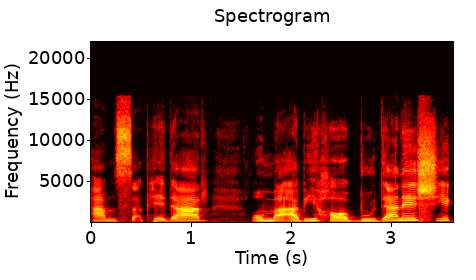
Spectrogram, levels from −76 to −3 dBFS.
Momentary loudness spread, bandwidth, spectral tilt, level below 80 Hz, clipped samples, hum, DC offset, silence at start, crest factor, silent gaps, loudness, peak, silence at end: 8 LU; 16 kHz; -1.5 dB/octave; -66 dBFS; under 0.1%; none; under 0.1%; 0 s; 16 dB; none; -21 LUFS; -6 dBFS; 0.05 s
